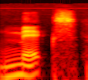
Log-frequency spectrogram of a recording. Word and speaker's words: Mx: The prefix MX, pronounced mix, will now be offered to all supporters who want to identify...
